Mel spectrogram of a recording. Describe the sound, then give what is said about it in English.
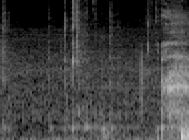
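Quiet mouth sounds: a few soft wet clicks, then a louder slurping gulp near the end, like someone taking a sip of water. No one speaks. “Take a sip of water before we get started.”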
